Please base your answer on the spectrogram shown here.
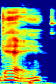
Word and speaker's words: Gueye: Adrisagana Gay. Yeah, and that's what's funny. His last name is Gueye, but it's pronounced Gay, I'm pretty sure.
